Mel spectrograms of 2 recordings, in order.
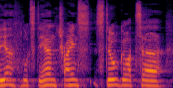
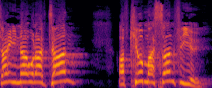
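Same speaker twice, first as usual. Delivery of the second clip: very loud, high-pitched yell; 8 semitones higher, 9 dB louder than usual. Retelling a father calling out to people going past on a train, retelling a yell. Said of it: "he yells out".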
